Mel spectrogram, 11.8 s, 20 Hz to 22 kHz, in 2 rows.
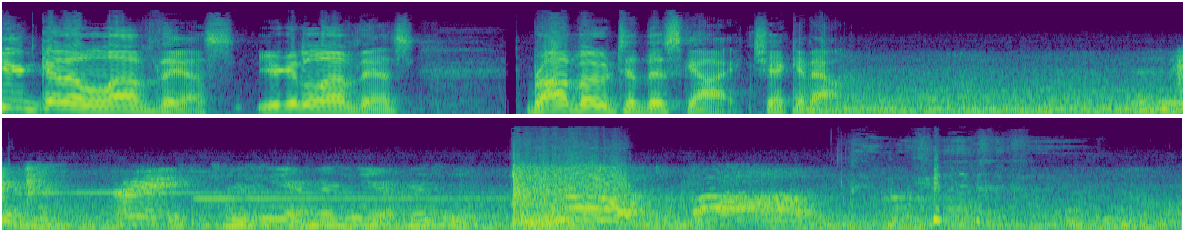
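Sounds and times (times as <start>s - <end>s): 
speech: 0.1s - 4.4s, 5.7s - 11.6s
shotgun fired at intruders: 8.4s - 9.1s
laughter: 10.0s - 11.7s.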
